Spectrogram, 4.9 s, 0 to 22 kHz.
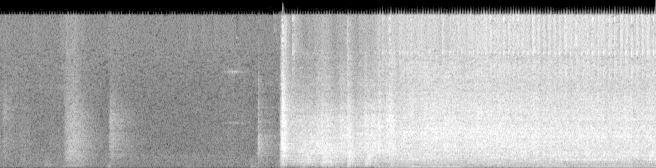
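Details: Audi A8 3.2 FSI after intake carbon cleaning and manifold refit: quick crank and clean catch, revs flare then settle into a steady, even idle with no stumble; normal start.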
